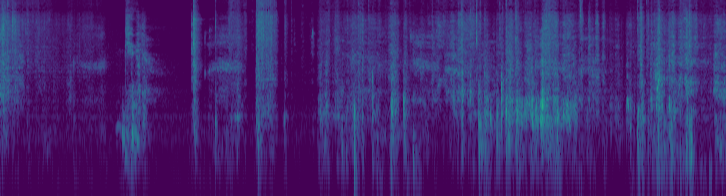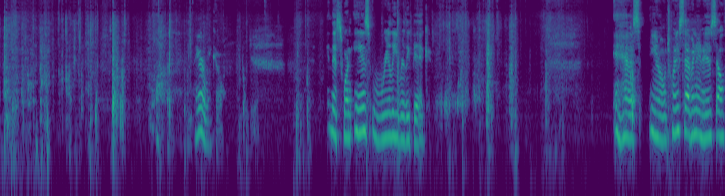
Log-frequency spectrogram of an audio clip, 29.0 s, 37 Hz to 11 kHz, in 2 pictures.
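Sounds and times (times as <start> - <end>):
canvas and plastic film crinkling: 0.0 - 1.6, 22.4 - 25.7.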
